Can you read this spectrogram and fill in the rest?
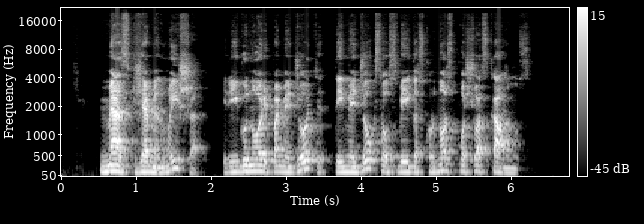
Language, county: Lithuanian, Panevėžys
